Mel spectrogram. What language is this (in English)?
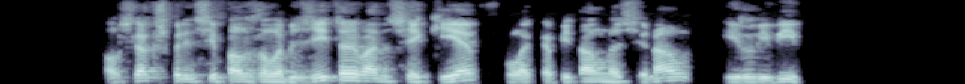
Catalan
